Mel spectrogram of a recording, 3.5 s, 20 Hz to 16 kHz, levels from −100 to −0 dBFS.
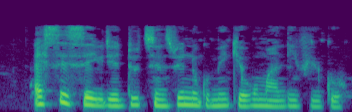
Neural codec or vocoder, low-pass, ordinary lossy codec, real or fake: none; 7.2 kHz; MP3, 48 kbps; real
